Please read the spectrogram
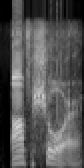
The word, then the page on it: offshore: American English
